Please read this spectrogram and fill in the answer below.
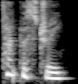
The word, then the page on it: tapestry: British English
